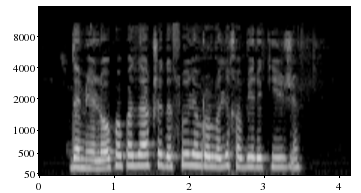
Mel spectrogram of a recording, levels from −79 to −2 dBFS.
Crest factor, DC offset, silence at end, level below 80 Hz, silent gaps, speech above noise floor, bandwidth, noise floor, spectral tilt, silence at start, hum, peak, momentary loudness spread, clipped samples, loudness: 14 dB; under 0.1%; 0.65 s; -64 dBFS; none; 36 dB; 11.5 kHz; -61 dBFS; -5 dB/octave; 0.4 s; none; -12 dBFS; 8 LU; under 0.1%; -26 LUFS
